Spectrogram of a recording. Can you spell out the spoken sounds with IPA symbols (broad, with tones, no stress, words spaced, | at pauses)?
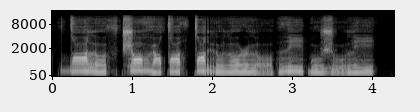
dˤɑ˦ lo˨˦θt͡ʃɔ˦ ɦɵ˨tˤɑ˦θtˤy˦ru˨ lo˦ɹlo̰˨ | ði˦˨ ɓu˨ʒṵ˨li˦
